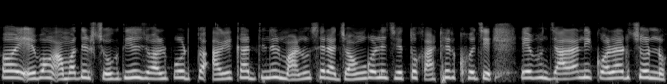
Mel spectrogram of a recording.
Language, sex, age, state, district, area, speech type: Bengali, female, 18-30, West Bengal, Purba Medinipur, rural, spontaneous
